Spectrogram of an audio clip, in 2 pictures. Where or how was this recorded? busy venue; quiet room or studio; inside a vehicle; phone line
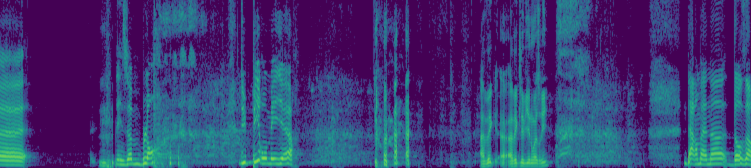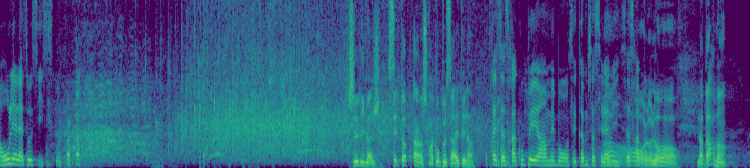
busy venue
